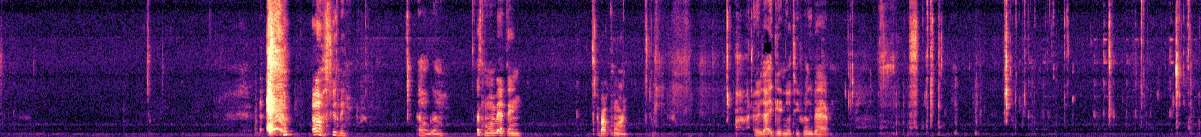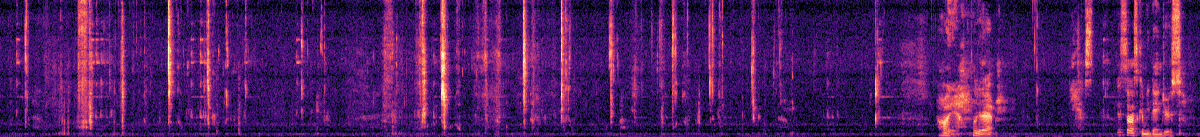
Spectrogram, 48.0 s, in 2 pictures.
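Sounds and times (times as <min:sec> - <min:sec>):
person chewing corn with clicks: 0:16.8 - 0:29.1, 0:31.5 - 0:41.8.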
